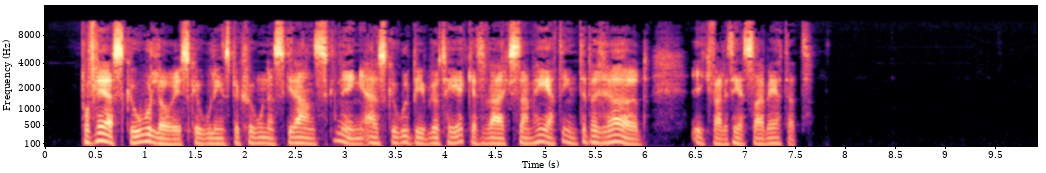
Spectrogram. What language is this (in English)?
Swedish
